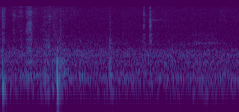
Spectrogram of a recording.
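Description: Faint plastic clicks from hands working a Transformers Bumblebee action figure's push-to-fire missile launcher: one click at the start and a sharper one about half a second in, then a few light ticks.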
